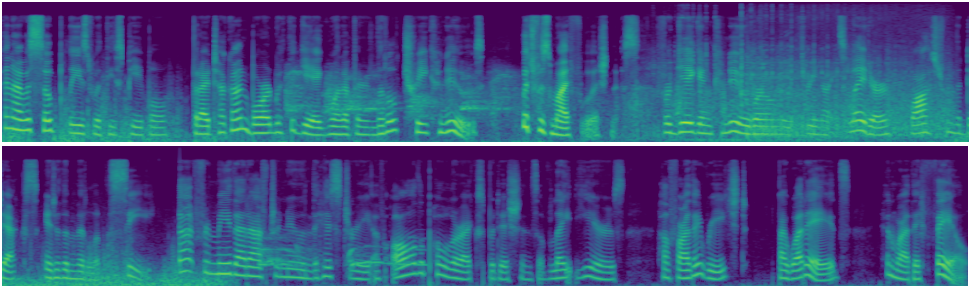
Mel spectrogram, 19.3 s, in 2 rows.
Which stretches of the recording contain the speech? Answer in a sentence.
You can hear the speech from 0.0 to 19.2 s.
